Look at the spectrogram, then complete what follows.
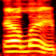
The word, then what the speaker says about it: Elay: My name is LA, pronounced like LA, like the city.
